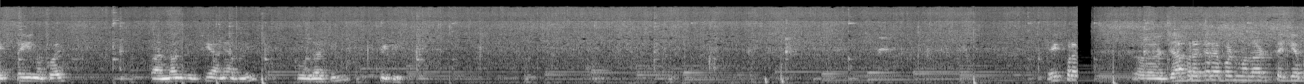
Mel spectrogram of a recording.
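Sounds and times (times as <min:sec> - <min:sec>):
onion sizzling in hot oil: 0:00.0 - 0:13.0
steel spoon clicking against pan: 0:01.0 - 0:02.9, 0:06.5 - 0:12.9.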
